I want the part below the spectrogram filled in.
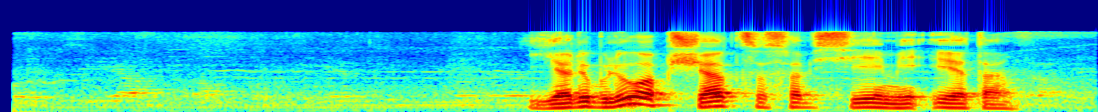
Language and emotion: Russian, positive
